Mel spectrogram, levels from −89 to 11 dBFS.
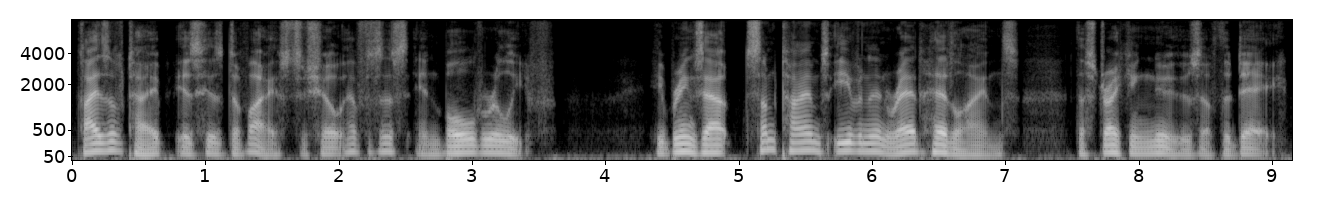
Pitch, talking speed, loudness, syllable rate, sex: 95 Hz, 170 wpm, -20 LUFS, 5.2 syllables/s, male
